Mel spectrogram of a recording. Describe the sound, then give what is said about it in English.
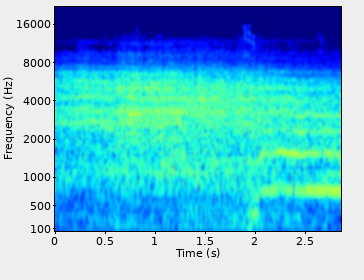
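A motorbike engine drones steadily, a continuous rough roar that holds throughout, with a thin higher whine creeping in toward the end, as a rider in an orange jumpsuit arrives on the motorbike at an airport. “But who's this mysterious figure just arriving on a motorbike in an orange jumpsuit?”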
